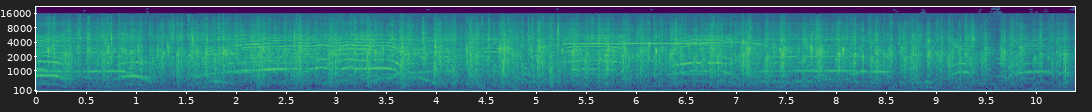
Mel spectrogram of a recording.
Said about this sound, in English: Clap your hands.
